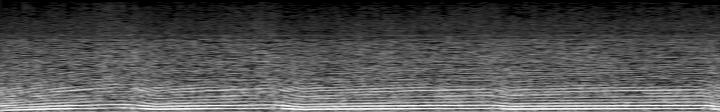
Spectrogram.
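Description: Yamaha sport motorcycle engine running at high revs near top speed. Its pitch climbs over the first second, then holds high and nearly steady, with a few brief dips.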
